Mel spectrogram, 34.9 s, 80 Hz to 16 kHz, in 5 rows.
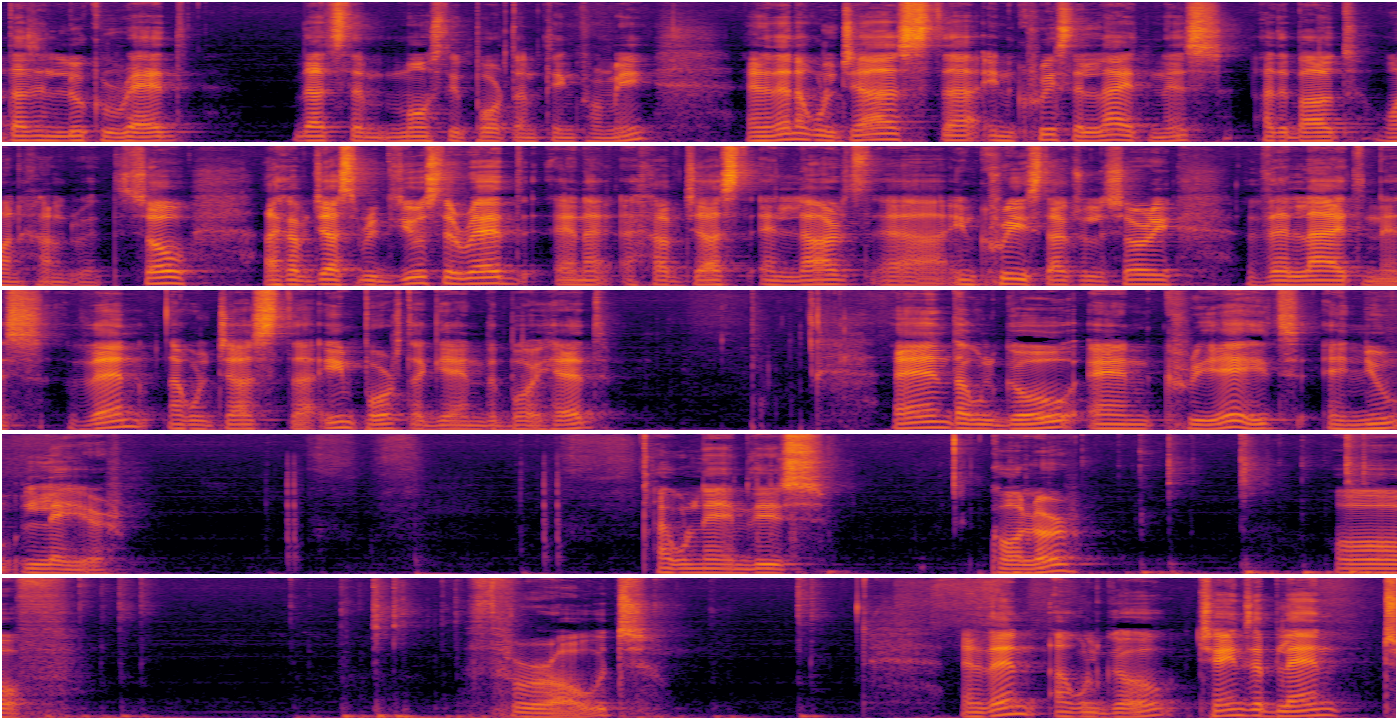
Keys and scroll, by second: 25.7-31.9 typing.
